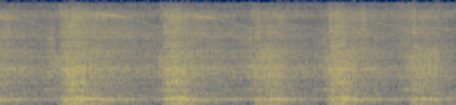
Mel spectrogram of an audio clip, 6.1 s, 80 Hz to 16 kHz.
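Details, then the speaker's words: 1995 Chevy K3500 6.5 turbo diesel, 160,000 miles, original accelerator pedal refitted: revs surge and fall about once per second, starting at 2,000 rpm with no boost response and no codes; runaway high idle, cause unknown. "So it's trying, but something's really wrong. So when you first start it up, it's at 2,000 RPM."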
